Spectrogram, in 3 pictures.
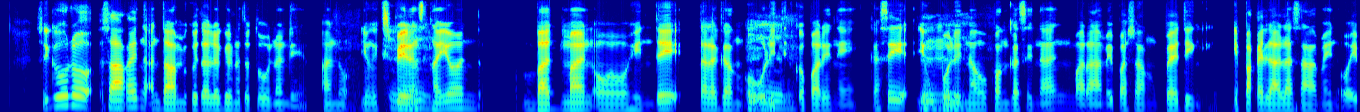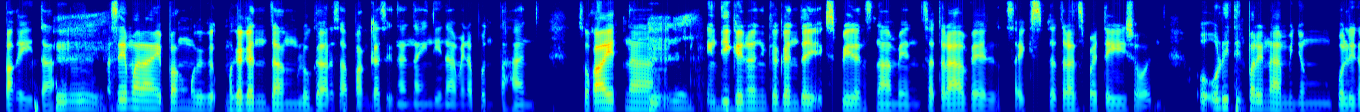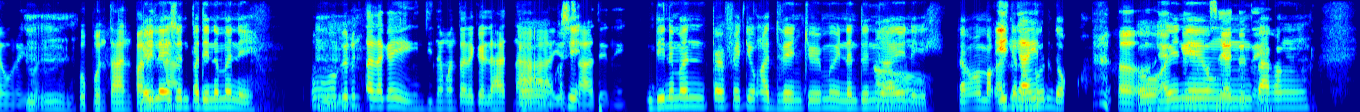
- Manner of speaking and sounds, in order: other background noise
- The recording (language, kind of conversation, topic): Filipino, unstructured, Ano ang isang pakikipagsapalaran na hindi mo malilimutan kahit nagdulot ito ng hirap?
- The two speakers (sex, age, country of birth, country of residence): male, 25-29, Philippines, Philippines; male, 25-29, Philippines, Philippines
